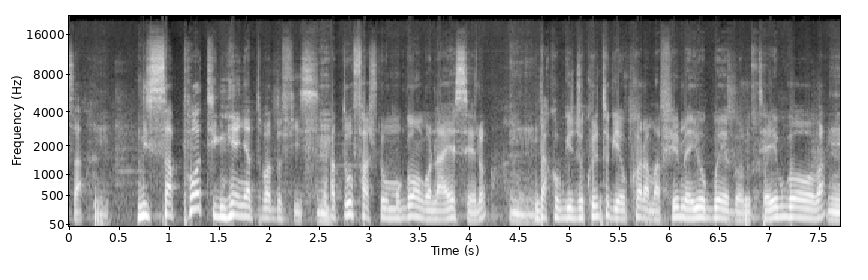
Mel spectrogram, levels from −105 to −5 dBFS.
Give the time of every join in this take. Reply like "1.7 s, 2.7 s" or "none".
2.6 s

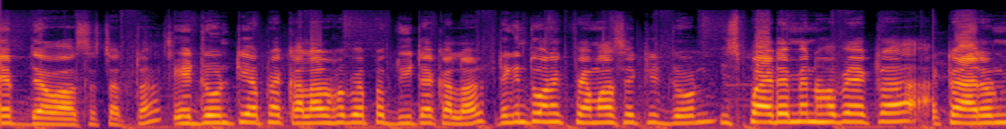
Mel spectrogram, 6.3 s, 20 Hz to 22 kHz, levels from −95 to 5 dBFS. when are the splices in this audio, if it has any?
1.1 s, 4.4 s

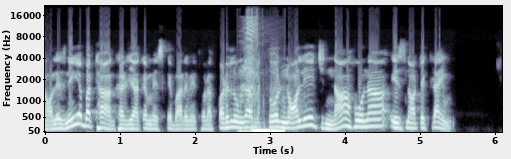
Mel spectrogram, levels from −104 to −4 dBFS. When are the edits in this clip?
2.9 s

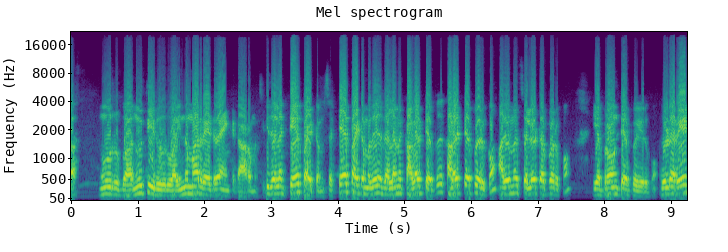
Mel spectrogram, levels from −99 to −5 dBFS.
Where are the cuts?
2.8 s

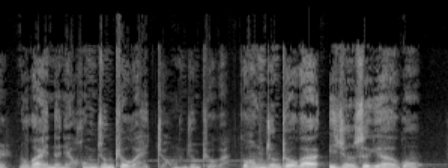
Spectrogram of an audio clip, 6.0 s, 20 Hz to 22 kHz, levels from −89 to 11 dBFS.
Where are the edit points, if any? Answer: 3.0 s

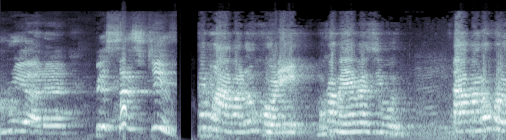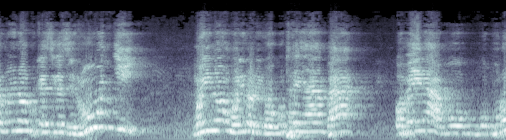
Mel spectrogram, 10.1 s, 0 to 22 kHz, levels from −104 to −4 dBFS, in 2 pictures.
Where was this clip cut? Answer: 2.0 s

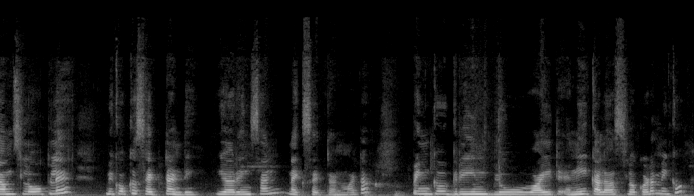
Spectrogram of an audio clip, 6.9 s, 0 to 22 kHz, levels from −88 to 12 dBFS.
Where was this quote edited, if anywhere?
none

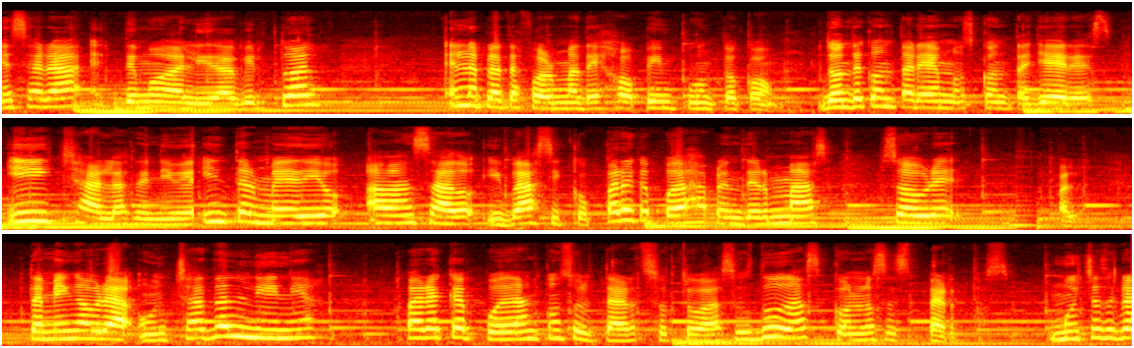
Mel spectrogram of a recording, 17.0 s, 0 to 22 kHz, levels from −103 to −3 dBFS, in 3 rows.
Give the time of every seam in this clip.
none

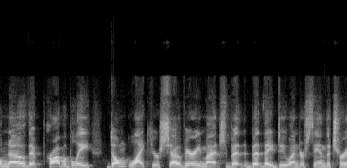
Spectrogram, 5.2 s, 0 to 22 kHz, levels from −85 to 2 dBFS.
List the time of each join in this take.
none

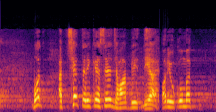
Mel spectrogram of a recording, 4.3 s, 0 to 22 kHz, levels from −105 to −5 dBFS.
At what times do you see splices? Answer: 3.2 s

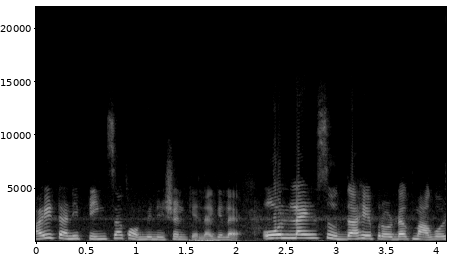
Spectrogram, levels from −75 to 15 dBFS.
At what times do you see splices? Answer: 2.1 s

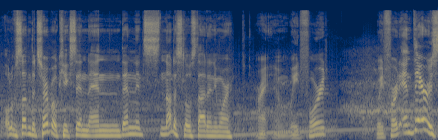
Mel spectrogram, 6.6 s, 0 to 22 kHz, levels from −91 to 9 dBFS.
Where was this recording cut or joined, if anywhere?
3.6 s

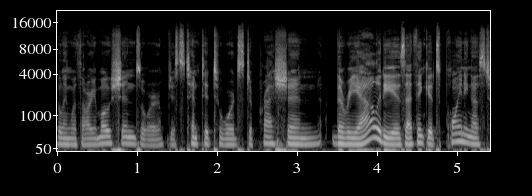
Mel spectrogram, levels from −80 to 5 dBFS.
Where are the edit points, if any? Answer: 1.5 s, 3.3 s

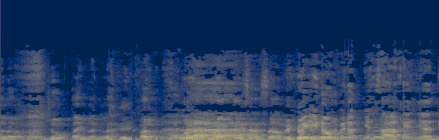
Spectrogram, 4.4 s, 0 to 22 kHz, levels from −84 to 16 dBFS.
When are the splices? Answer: none

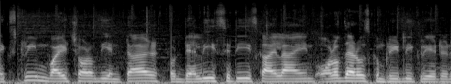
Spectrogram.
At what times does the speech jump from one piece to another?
1.7 s, 3.1 s

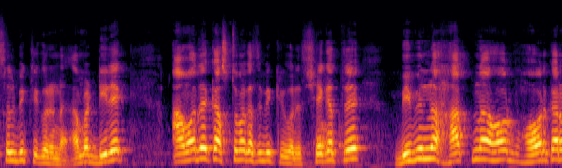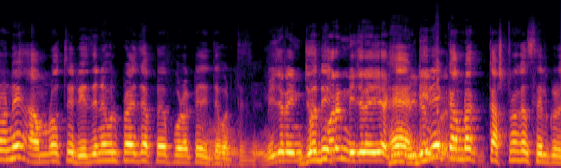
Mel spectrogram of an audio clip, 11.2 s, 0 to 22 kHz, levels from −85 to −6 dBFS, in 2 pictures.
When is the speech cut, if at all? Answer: none

